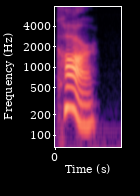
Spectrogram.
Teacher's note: American pronunciation differs is the way R is pronounced in words in the general American pronunciation the letter R is always pronounced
